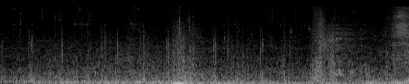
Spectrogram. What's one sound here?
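Quick footsteps run over a hard floor.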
